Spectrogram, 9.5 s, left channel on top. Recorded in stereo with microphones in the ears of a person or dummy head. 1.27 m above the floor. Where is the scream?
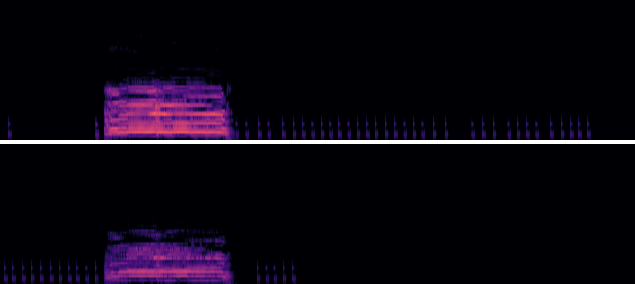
80° left, 1.0 m.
